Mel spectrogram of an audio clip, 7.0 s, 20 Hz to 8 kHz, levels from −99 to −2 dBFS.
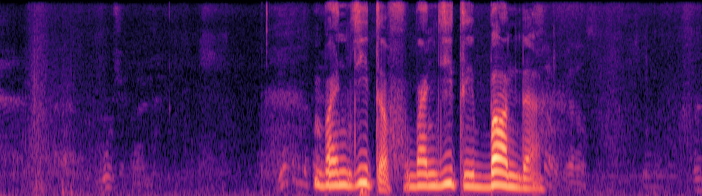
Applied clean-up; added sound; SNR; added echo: none; none; none; none.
